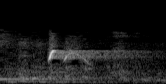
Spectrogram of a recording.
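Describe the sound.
A single wolf whistle from men whistling at someone seen from behind sounds out, sliding sharply upward and then gliding along before fading, over a faint low background hum with no talking.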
